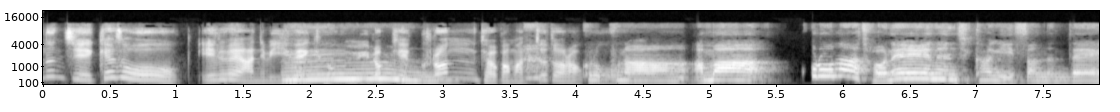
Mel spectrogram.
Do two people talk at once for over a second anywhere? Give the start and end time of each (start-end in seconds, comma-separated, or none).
1.8-3.2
